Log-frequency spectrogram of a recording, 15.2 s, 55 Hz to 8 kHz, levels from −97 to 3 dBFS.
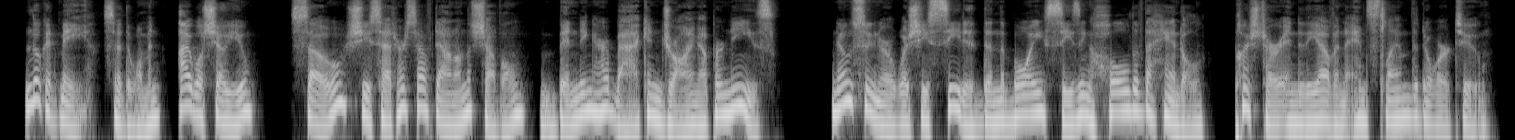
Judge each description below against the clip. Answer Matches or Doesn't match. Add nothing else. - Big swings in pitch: Matches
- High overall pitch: Doesn't match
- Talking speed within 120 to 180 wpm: Doesn't match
